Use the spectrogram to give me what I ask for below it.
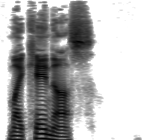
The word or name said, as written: Maecenas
